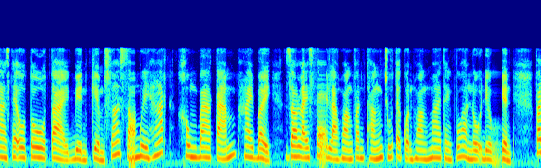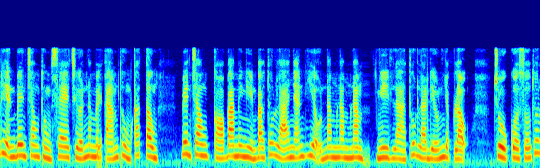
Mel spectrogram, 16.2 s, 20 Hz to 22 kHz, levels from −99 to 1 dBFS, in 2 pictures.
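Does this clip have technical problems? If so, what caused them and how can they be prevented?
Yes. Throughout the speech there is Bluetooth LC3 compression damage, most likely from a low-rate LE Audio link: the upper spectrum is thinned out and replaced with a breathy, grainy hiss that sits on every syllable, which points to roughly 32 kbps with 10 ms frames. Unlike a plain low-pass band limit, the top end isn't simply dull; it is filled with noise that sounds like texture. Raising the LC3 bitrate or link quality prevents it.

Lost LE Audio frames interrupt the speech five times. At 1.95 to 2.03 s, after "tải biển kiểm soát", 60 ms of audio is lost in scattered gaps over 80 ms, the longest about 50 ms. At 4.80 to 4.91 s, 100 ms is lost. At 7.39 to 7.55 s, 150 ms is lost before "phát hiện bên trong". At 9.58 to 9.72 s, between "trong thùng xe chứa" and "thùng cắt tông", 80 ms is lost in short gaps of about 20 ms spread over 140 ms. 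At 13.58 to 13.67 s, 90 ms is lost. In each gap the decoder repeats the last spectrum with scrambled phase, so the sound becomes a noisy smear, and the longer gaps fade toward silence. Clicks or hard dropouts would break off sharply instead. Keeping the Bluetooth link strong and free of interference prevents these losses.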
